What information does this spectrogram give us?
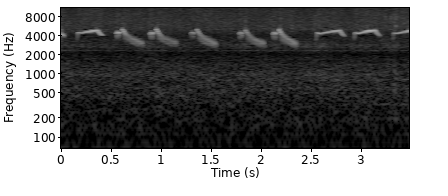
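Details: Eurasian skylark singing in June above poppy fields in Cornwall, here a series of clear, repeated down-slurred whistled notes, about three per second, with a few flatter, drawn-out whistles.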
